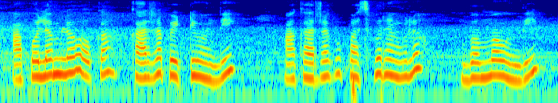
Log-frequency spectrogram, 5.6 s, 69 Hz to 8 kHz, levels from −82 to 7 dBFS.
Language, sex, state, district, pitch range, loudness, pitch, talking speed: Telugu, female, Telangana, Mahabubabad, 225-270 Hz, -16 LUFS, 245 Hz, 130 wpm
